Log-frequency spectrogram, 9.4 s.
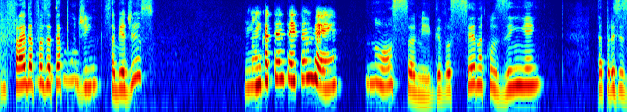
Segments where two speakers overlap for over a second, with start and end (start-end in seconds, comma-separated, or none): none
